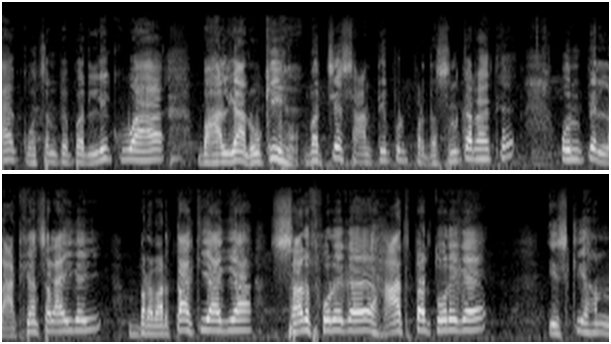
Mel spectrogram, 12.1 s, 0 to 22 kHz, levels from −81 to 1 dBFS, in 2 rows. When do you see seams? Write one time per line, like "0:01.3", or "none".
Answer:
0:02.9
